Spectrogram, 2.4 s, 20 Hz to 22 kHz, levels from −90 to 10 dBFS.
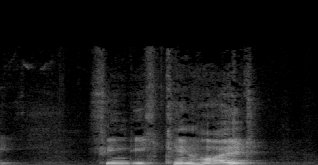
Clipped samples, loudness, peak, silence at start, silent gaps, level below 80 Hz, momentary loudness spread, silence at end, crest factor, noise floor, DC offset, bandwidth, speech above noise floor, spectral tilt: under 0.1%; -24 LUFS; -8 dBFS; 0 s; none; -64 dBFS; 10 LU; 0.5 s; 18 dB; -59 dBFS; under 0.1%; 16 kHz; 35 dB; -6 dB/octave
